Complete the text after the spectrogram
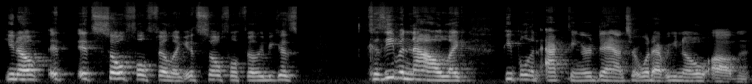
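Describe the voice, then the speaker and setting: Animated woman from the Philippines. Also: medium pitch, moderate pace. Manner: animated, storytelling with many "you know" fillers. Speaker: guest. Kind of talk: casual interview chat. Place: radio studio.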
